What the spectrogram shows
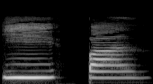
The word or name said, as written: yi1ban1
